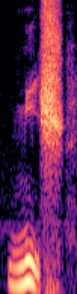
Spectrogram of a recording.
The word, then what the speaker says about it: niche: English is the term niche. Yes, let me say that one more time. Niche. It's not niche as it is spelled, so don't get that wrong, please, especially when you're using it for the first time.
